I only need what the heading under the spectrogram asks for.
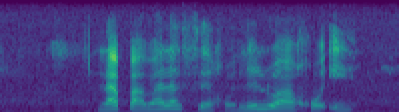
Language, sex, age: Tswana, female, 21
